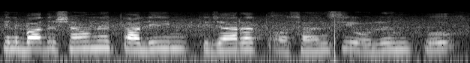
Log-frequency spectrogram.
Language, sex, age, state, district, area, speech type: Urdu, male, 18-30, Bihar, Madhubani, rural, spontaneous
